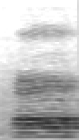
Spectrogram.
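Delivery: आ as a loud, long open aa; vowel sound demo. Shown as a demonstration. Teacher shows double A's sound, loud held vowel. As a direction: hold आ out loudly on its own. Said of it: "तो उस वक़्त आप कहेंगे".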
